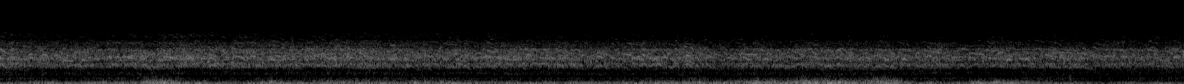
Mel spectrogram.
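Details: Thousands of Greater white-fronted geese wintering south of Uvalde, South Texas, while pelicans rise and join them; continuous overlapping honking, with bursts of low rumble near the start and around eight seconds.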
